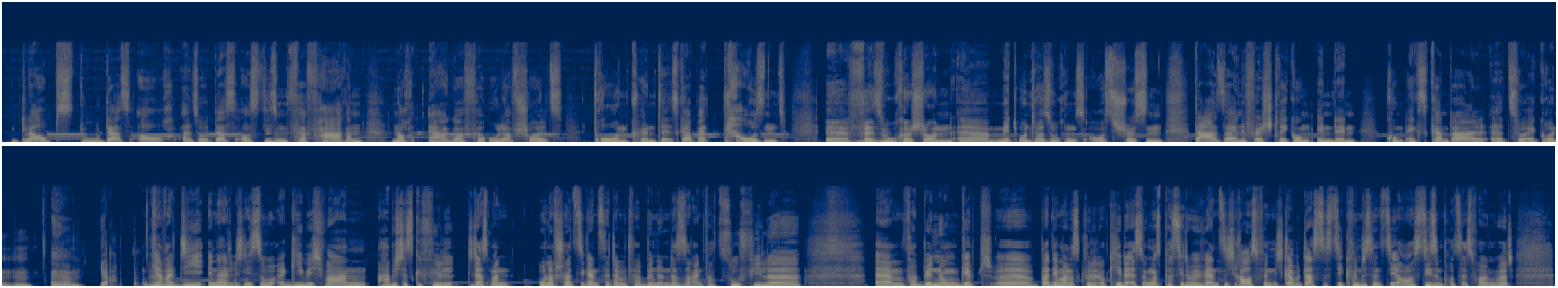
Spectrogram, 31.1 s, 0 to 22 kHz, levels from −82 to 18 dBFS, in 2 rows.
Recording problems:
alarms or sirens; faint; throughout; 25 dB below the speech

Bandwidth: 15.5 kHz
